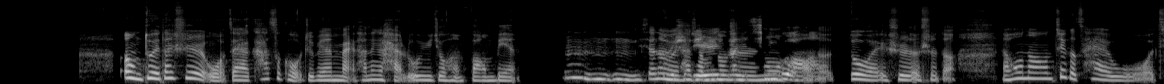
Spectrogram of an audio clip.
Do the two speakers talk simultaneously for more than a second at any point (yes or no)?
yes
